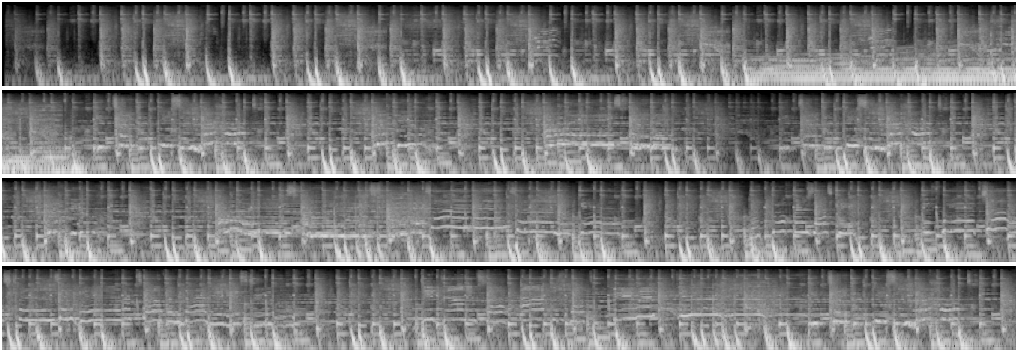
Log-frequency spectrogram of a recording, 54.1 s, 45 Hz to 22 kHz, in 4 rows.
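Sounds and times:
90s drum beat: 0.1 - 54.0.

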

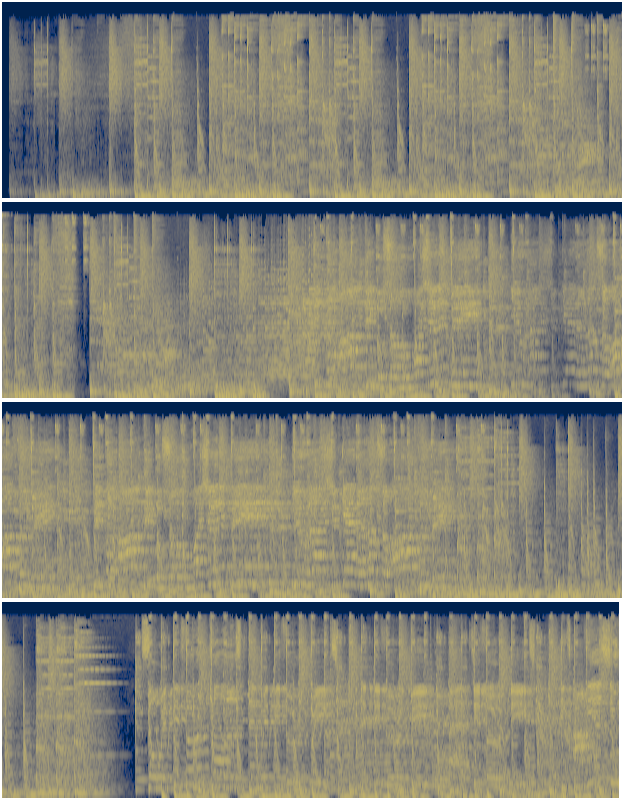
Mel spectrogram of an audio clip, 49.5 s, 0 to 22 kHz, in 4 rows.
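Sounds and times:
80s drum machine beat: 0.1 - 38.6, 40.3 - 49.5.

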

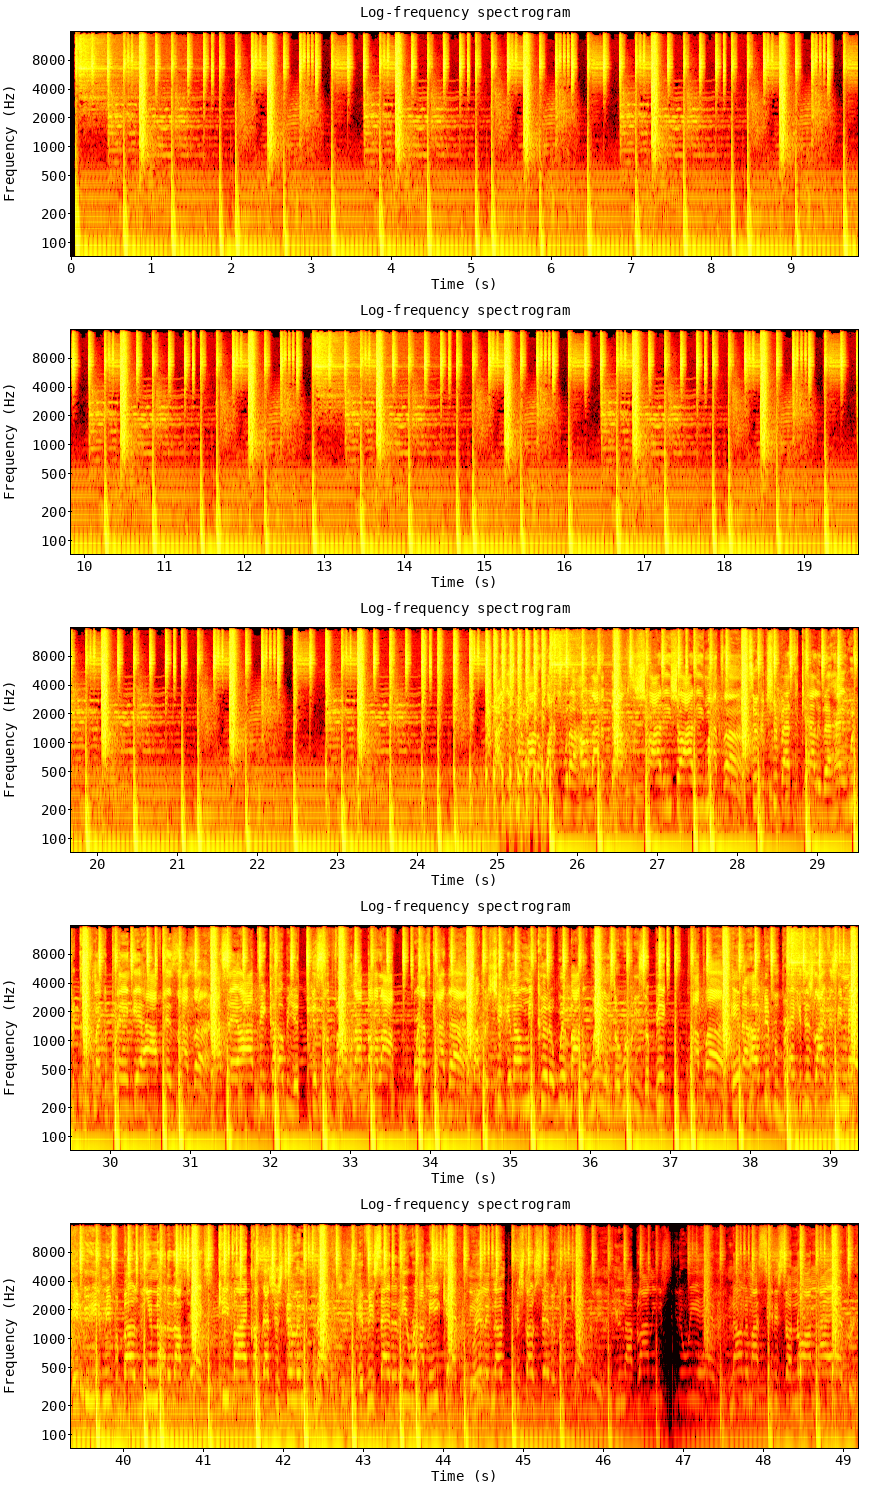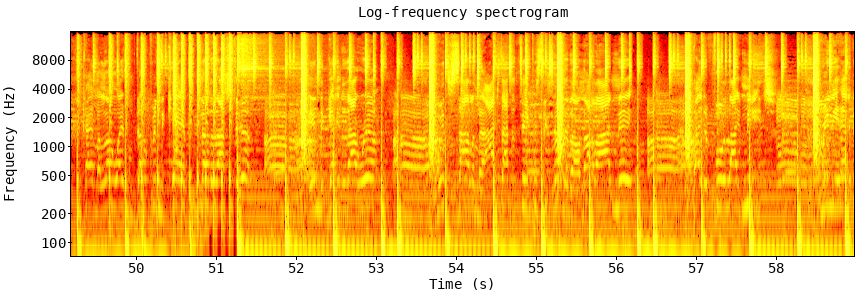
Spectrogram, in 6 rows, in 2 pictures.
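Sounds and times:
hip hop drum beat: 0.0 - 58.9.

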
